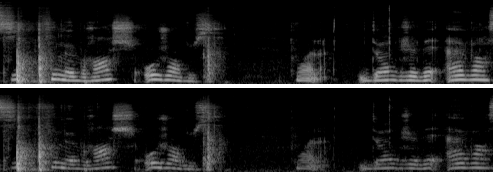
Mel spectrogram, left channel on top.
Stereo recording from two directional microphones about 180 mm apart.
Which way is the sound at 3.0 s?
40° left (ahead or behind).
